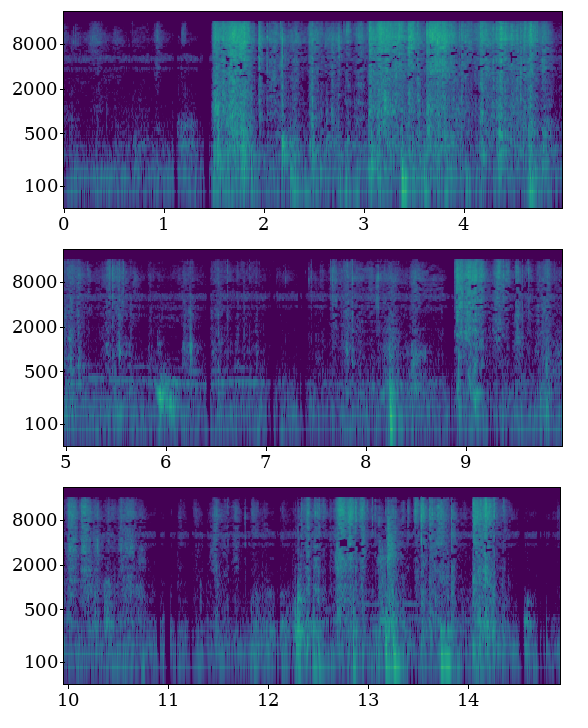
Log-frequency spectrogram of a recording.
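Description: Styrofoam packing sheets handled in a cardboard box, scraping and crackling against the cardboard and each other in two spells of handling.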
